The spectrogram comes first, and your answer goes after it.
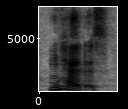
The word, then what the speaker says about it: mujeres: J is pronounced as hota in Spanish. It is pronounced as mujeres.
